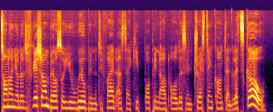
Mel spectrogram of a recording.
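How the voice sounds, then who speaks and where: A woman's voice: fairly low pitch, fast talker, a little mellow, no room sound, clean studio sound. A woman hosting a video channel, giving an upbeat intro to her viewers. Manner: upbeat, asks viewers to subscribe. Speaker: channel host. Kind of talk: vlog intro.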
